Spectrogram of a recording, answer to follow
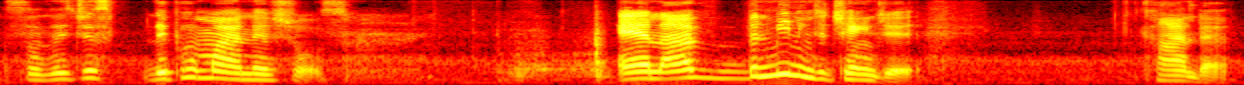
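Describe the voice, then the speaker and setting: A woman from South Africa telling a story casually to camera, animated, acting out the dialogue and swearing offhand. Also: a little high, measured pace, slight background noise. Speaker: vlogger.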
